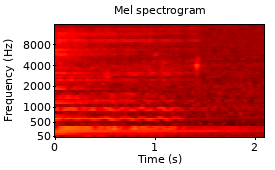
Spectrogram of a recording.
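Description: A male voice holding the song's last sung 'ooh' with vibrato, ending just past a second in, over a final acoustic guitar chord that keeps ringing and fades away.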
